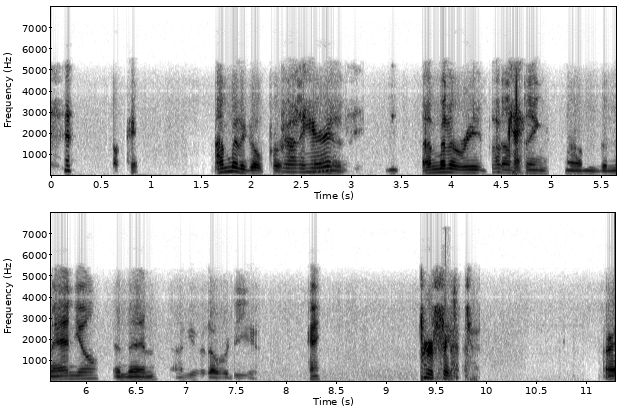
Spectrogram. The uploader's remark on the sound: ACIM Daily Conference Call.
